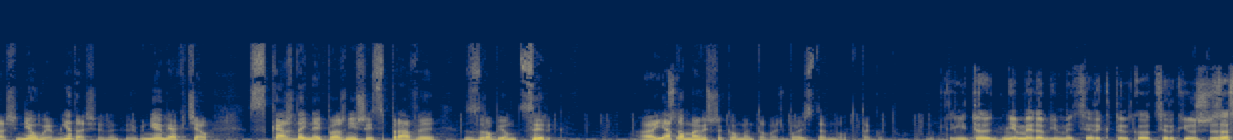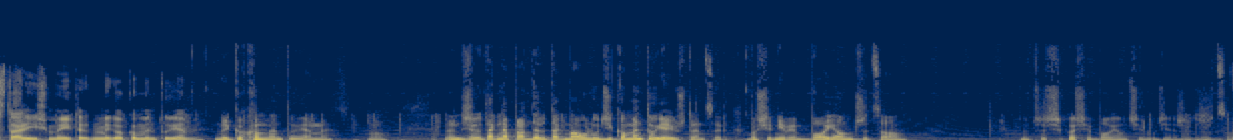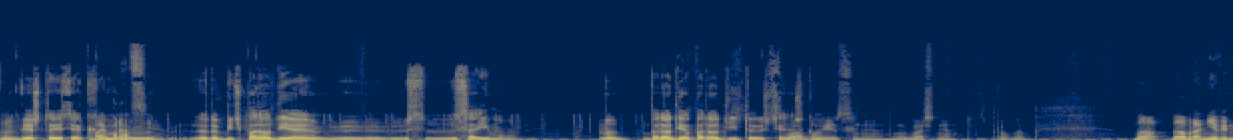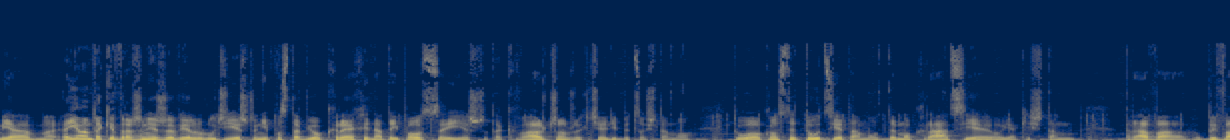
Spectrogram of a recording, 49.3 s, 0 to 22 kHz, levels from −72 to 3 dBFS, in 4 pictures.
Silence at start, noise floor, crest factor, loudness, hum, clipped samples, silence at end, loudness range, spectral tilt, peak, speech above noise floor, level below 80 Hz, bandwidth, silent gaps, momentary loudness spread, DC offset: 0 s; -53 dBFS; 18 dB; -18 LUFS; none; under 0.1%; 0 s; 7 LU; -6 dB/octave; 0 dBFS; 35 dB; -42 dBFS; 15.5 kHz; none; 16 LU; under 0.1%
